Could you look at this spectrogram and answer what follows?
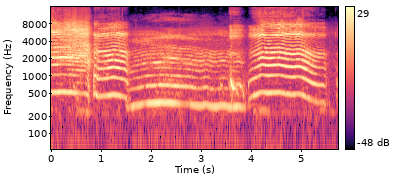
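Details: Two young children crying, one joining in after their older brother left: loud, sustained, high-pitched wailing in long cries with short gasps between; ordinary distressed crying.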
